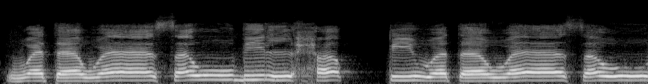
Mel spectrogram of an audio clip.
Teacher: تا کے بعد فوراً شفتین گول ہوں باہر ایسے نکلیں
